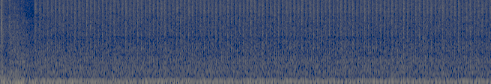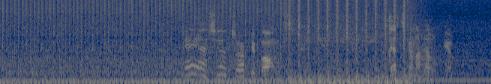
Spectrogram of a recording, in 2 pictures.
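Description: A tank engine rumbles steadily.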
